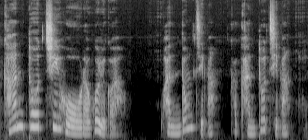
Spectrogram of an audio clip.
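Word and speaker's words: 関東地方: 자, 간토치호라고 읽어요.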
